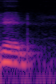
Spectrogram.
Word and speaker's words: read: Next is RED, red, and READ, red. READ, read, you say, but the past tense of read is pronounced red.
